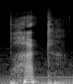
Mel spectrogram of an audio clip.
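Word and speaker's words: phaṭ: The seed of this mantra is this word, pat, which is a little difficult to pronounce as it has an aspirated P sound, pa, almost like an F, and a retroflex T that requires us tapping the bottom of our tongue against the roof of our mouth.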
